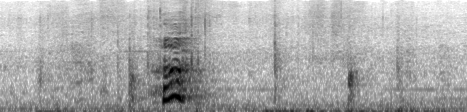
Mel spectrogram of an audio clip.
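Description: A single short vocal call about a second in, pitched higher than the woman's speaking voice, followed by a few faint handling clicks.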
